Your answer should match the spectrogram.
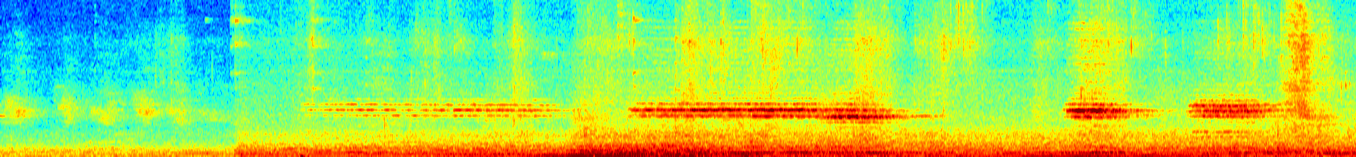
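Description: Hand-eating sounds: fingers mixing rice and curry on a banana leaf and chewing. Short chirps sound in the background a few times from about two and a half seconds in.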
